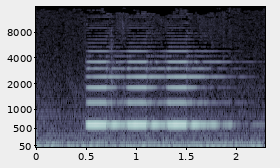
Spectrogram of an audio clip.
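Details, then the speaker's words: Archmed Themis-V5 syringe pump powered on with syringe installed: steady electronic tone of about one and a half seconds with slight pulsing during power-on self-test before the setup wizard. "it will taste the pump and then it will goes into the wizard"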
